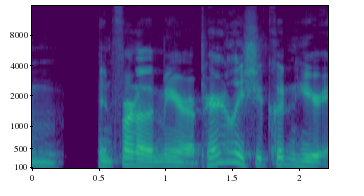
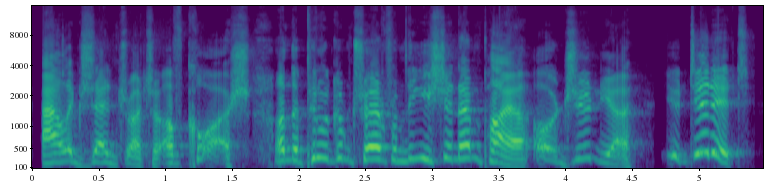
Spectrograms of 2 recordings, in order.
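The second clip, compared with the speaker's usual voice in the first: put-on old father voice; 12 semitones higher, 6 dB louder than usual.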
